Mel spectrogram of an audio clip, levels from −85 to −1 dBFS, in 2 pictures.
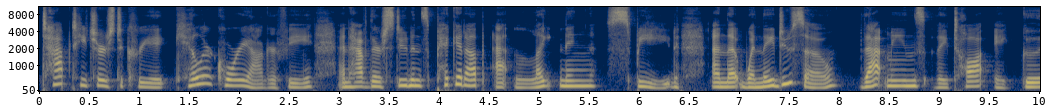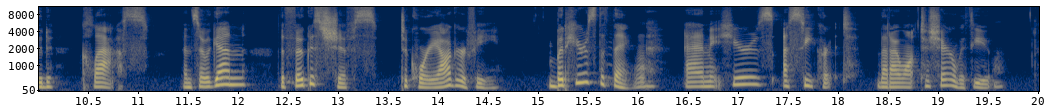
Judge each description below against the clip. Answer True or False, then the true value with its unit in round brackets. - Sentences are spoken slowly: False (155 wpm)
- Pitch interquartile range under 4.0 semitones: False (5.1 semitones)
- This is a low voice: False (195 Hz)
